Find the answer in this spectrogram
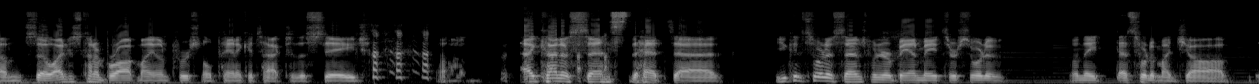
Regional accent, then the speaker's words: United States; Yeah, I mean, as an American, if you want to avoid, like, the perils of assault weapon ownership

